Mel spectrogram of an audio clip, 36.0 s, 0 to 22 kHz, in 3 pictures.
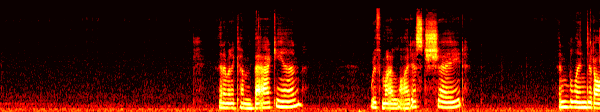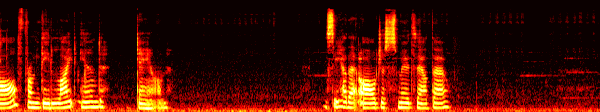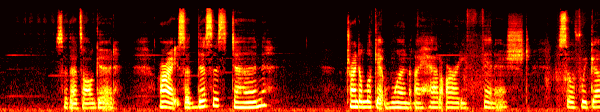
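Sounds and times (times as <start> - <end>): pencil scratching on paper: 0.0 - 9.6, 10.2 - 25.6
low room hum: 0.0 - 36.0.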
